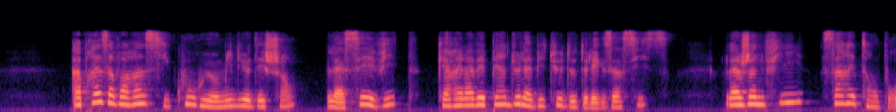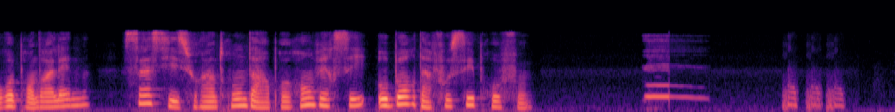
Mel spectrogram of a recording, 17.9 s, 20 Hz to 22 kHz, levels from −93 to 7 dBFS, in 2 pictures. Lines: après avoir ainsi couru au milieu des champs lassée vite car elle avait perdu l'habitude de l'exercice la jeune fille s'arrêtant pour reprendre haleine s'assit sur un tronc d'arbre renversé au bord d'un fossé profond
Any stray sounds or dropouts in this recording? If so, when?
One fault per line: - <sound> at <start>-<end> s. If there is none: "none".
- laugh at 15.4-16.1 s
- laugh at 16.8-17.4 s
